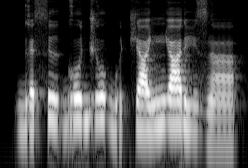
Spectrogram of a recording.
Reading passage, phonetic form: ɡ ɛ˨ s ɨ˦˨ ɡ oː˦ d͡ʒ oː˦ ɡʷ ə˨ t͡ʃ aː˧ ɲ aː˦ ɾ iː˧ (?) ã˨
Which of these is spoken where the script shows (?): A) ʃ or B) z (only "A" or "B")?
B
